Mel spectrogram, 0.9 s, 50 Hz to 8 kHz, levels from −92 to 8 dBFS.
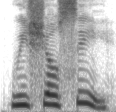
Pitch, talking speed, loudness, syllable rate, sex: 245 Hz, 205 wpm, -15 LUFS, 4.1 syllables/s, female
